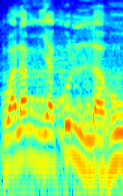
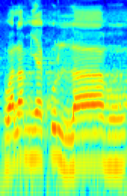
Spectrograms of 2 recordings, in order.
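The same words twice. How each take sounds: First: The la syllable is kept short. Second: The la syllable is stretched long. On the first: The speaker calls it right. "এখানে লাটা টান হবে না" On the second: The speaker calls it wrong. "লাহু লাটা টান করে"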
